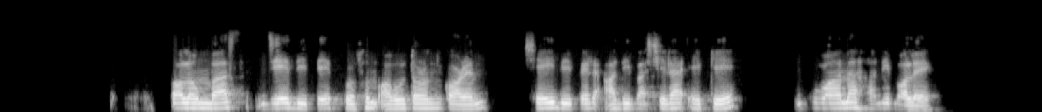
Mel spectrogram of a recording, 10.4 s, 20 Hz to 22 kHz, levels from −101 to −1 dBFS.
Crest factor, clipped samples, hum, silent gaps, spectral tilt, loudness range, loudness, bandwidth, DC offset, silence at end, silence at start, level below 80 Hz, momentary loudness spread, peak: 14 dB; under 0.1%; none; 4.95-5.25 s, 7.47-7.94 s; -9.5 dB/octave; 3 LU; -15 LUFS; 6.6 kHz; under 0.1%; 1.1 s; 1.7 s; -56 dBFS; 10 LU; -2 dBFS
